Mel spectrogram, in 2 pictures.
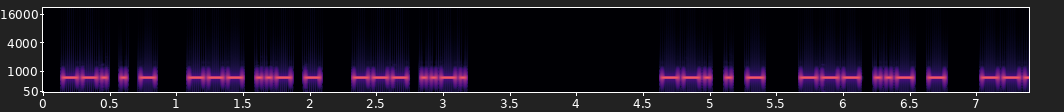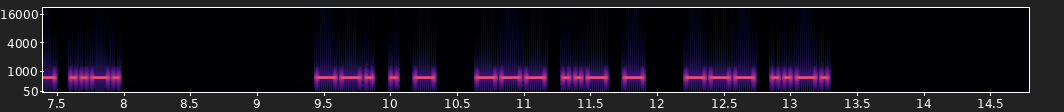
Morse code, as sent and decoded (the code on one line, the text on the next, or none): --. - / --- ..- - / --- ..-. / --. - / --- ..- - / --- ..-. / --. - / --- ..- - / --- ..-.
GET OUT OF GET OUT OF GET OUT OF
